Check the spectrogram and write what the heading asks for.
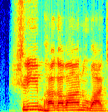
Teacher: उवाच च के बाद हल्का सा अ भी आना चाहिए उवाच क्योंकि यहां पे कोई हलंत नहीं है।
